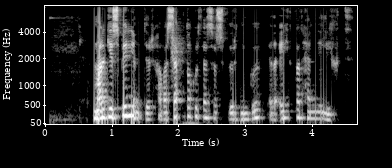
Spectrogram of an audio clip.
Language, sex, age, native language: Icelandic, female, 40-49, Icelandic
